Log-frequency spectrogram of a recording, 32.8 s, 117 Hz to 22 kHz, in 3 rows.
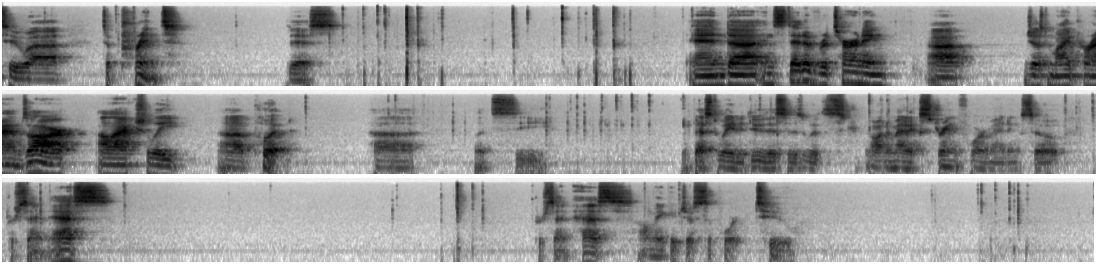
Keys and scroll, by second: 1.1 Left, 2.9-6.1 typing, 5.1 shift+Escape, 6.8 shift+Up, 15.3 Left, 16.4 Right, 18.5-20.7 typing, 21.8 shift+5, 23.1 s, 26.3 ,, 27.4 shift+space, 28.3 shift+4, 28.9 shift+BackSpace, 29.7 BackSpace, 31.6 shift+5, 32.6 Right.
